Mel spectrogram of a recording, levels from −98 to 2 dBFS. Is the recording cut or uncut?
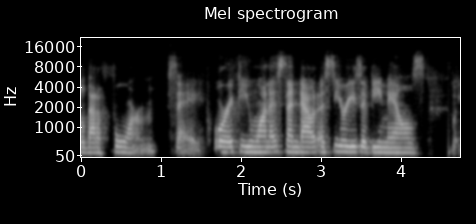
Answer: cut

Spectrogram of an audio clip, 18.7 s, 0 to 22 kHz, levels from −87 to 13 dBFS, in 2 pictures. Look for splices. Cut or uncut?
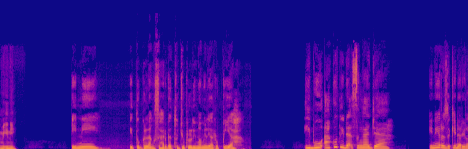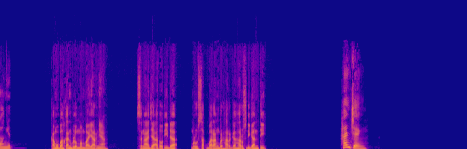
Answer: uncut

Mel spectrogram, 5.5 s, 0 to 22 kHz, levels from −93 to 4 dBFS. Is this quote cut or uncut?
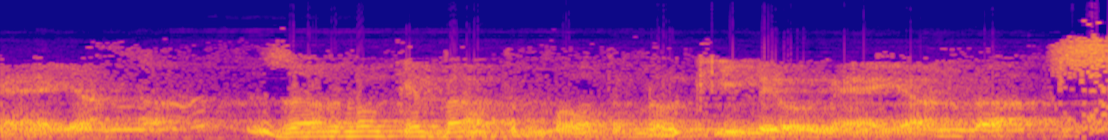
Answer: uncut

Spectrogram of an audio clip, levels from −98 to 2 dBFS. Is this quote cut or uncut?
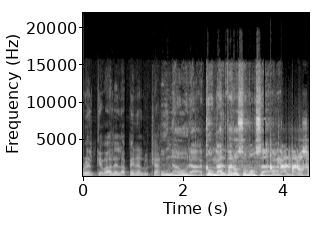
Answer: cut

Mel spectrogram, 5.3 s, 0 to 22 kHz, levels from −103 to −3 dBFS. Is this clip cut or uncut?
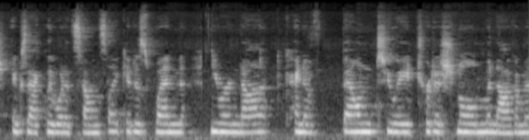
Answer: cut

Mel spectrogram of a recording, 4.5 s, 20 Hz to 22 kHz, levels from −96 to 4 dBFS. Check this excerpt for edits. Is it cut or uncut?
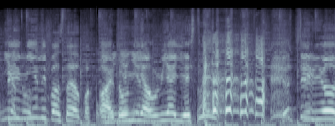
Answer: uncut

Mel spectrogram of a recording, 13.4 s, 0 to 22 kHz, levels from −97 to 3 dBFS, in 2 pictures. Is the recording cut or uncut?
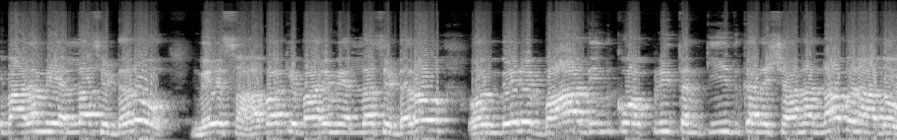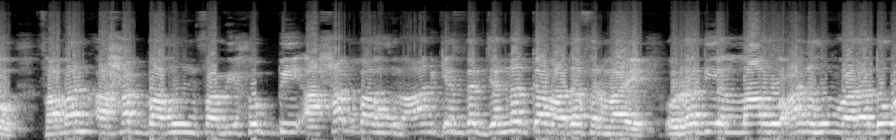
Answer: cut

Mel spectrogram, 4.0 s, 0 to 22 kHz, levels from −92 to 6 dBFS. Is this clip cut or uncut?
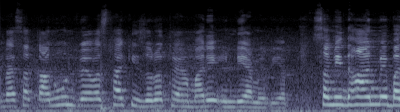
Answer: cut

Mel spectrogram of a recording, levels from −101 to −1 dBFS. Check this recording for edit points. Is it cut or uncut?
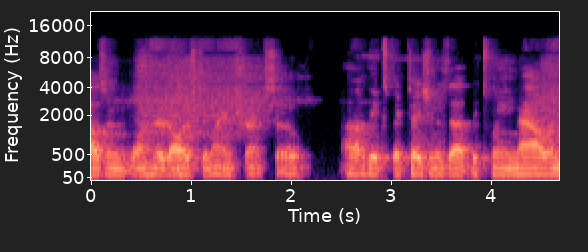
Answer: uncut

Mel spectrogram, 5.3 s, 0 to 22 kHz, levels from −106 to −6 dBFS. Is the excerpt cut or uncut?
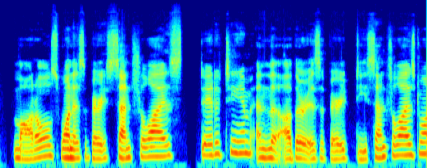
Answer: uncut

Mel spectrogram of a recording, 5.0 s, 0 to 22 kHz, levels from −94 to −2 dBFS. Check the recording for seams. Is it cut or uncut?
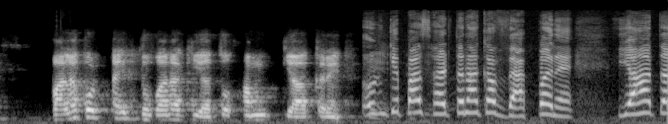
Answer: cut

